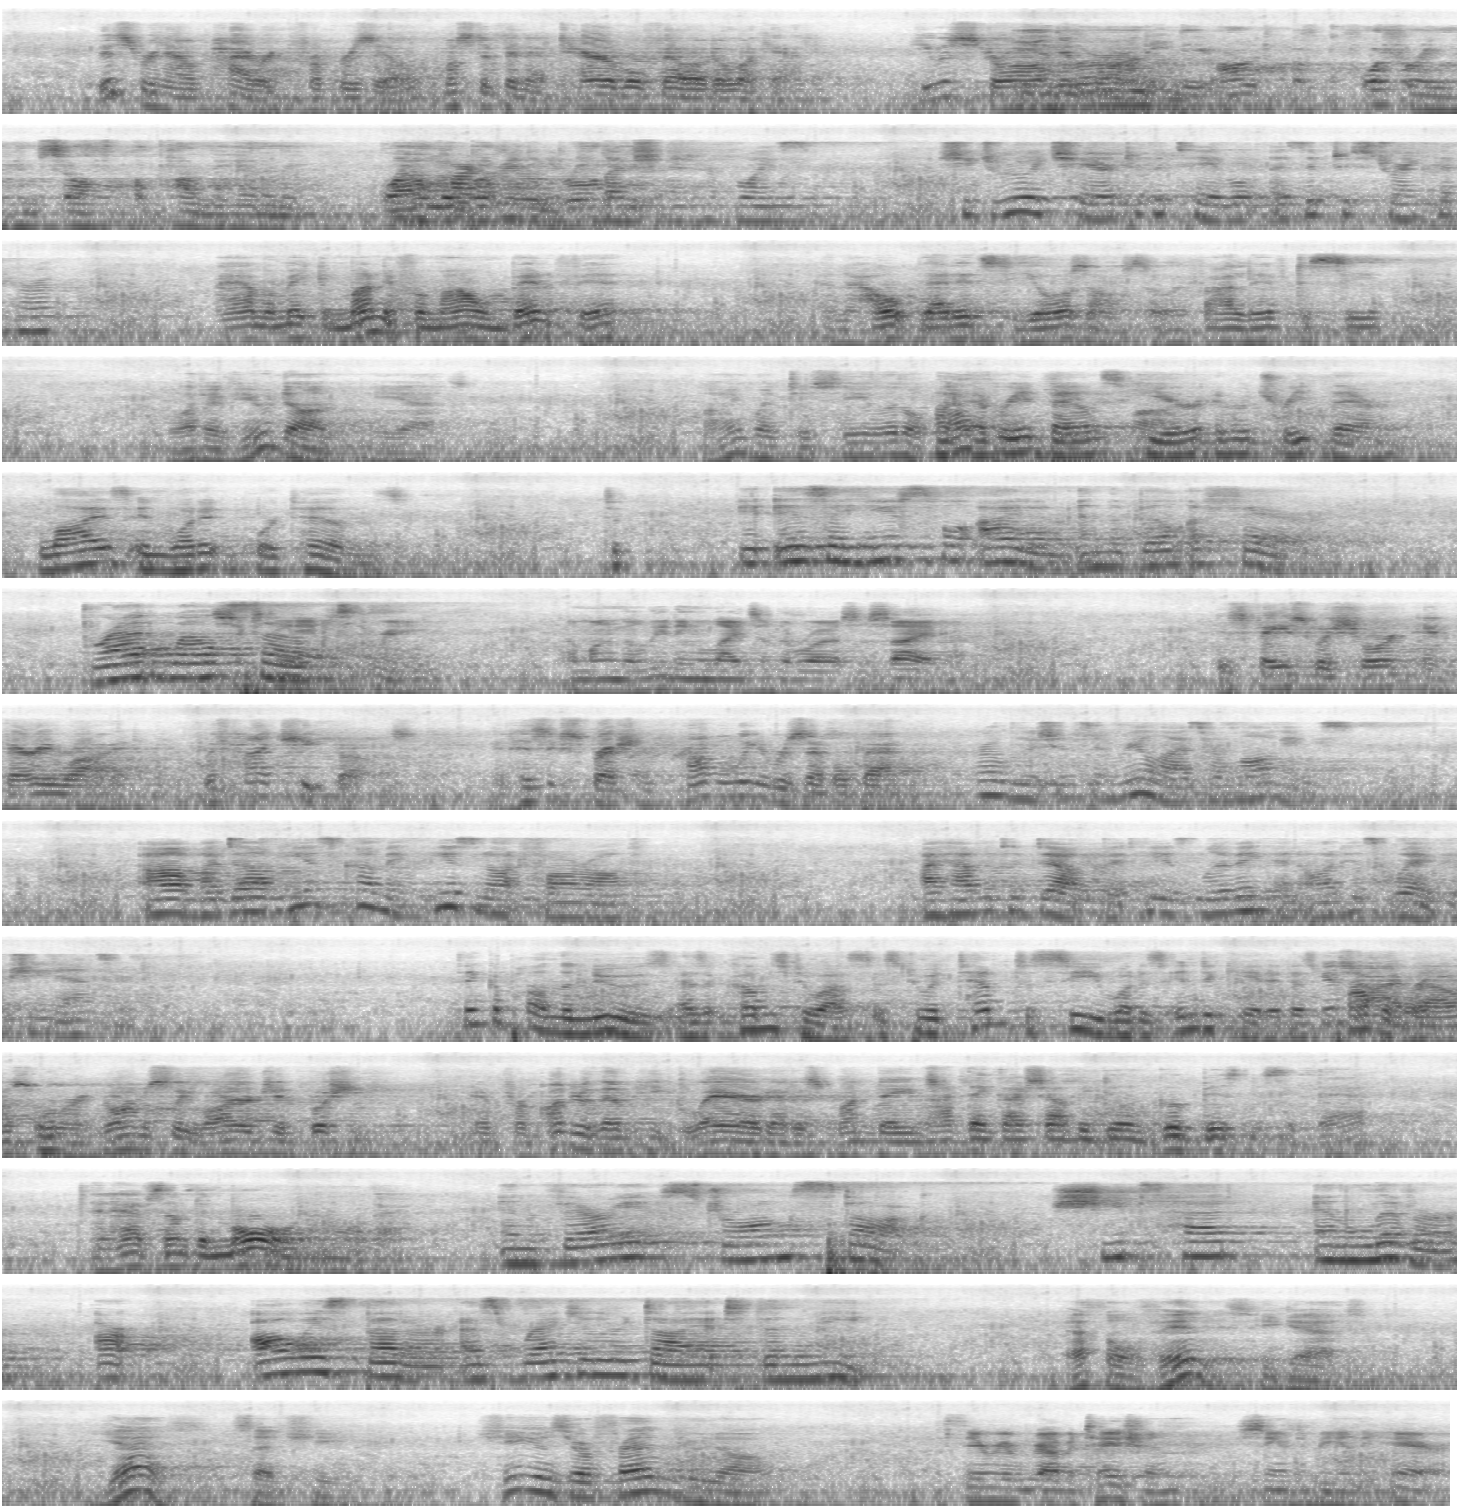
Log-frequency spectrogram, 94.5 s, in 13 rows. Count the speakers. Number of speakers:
8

